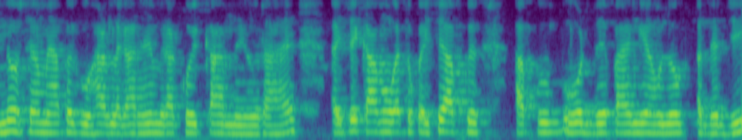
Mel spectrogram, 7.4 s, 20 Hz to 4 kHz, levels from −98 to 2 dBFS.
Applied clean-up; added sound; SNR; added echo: none; none; none; none.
